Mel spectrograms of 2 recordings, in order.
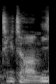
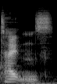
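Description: First: It is said as a literal reading, 'Tetons'. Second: It is said as the usual English 'Titans'. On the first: The name is read literally from its Japanese spelling. The speaker calls it wrong. "so you would pronounce it Tetons" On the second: This is the intended meaning of the name. The speaker calls it right. "it's clearly just the Titans"

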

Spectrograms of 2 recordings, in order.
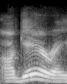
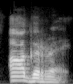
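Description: First: The stress is on the second syllable. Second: The stress is on the first syllable. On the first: The speaker calls it wrong. "notice is not agere" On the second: The speaker calls it right. "it's agere. That's how you pronounce it"

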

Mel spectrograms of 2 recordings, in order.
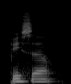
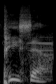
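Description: First: It is said weakly and flatly. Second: It is said with energy and feeling.

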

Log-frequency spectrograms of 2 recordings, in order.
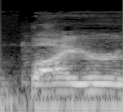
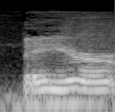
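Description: First: The name is said the German way. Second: The name is said the English way.

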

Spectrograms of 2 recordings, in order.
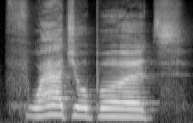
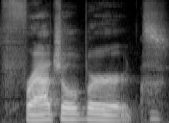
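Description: First: It is said in a put-on character voice. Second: It is said in a plain, normal voice.

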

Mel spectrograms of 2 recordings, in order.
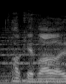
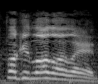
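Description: First: It is said flatly, without much feeling. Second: It is said with strong, emphatic feeling. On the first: The speaker calls it wrong. "you've got the words right, but not the feeling" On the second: The speaker calls it right. "It's fucking La La Land"

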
